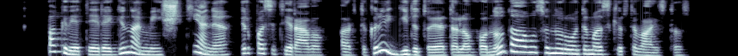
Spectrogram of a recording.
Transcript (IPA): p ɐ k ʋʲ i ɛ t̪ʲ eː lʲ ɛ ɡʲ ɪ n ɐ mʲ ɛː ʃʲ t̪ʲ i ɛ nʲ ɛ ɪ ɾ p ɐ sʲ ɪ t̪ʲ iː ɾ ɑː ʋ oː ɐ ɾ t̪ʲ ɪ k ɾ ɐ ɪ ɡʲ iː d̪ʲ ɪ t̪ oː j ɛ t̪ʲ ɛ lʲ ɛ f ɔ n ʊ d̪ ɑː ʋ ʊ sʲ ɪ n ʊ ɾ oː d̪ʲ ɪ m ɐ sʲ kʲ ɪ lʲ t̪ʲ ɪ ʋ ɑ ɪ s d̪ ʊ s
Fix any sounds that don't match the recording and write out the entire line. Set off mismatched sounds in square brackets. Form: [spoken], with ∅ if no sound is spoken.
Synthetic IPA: p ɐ k ʋʲ i ɛ t̪ʲ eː [ɾʲ] ɛ ɡʲ ɪ n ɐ mʲ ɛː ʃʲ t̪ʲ i ɛ nʲ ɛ ɪ ɾ p ɐ sʲ ɪ t̪ʲ iː ɾ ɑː ʋ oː ɐ ɾ t̪ʲ ɪ k ɾ ɐ ɪ ɡʲ iː d̪ʲ ɪ t̪ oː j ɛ t̪ʲ ɛ lʲ ɛ f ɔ n ʊ d̪ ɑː ʋ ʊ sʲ ɪ n ʊ ɾ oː d̪ʲ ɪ m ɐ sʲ kʲ ɪ [ɾʲ] t̪ʲ ɪ ʋ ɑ ɪ s [t̪] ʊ s

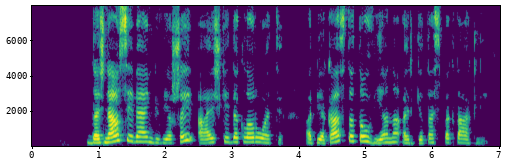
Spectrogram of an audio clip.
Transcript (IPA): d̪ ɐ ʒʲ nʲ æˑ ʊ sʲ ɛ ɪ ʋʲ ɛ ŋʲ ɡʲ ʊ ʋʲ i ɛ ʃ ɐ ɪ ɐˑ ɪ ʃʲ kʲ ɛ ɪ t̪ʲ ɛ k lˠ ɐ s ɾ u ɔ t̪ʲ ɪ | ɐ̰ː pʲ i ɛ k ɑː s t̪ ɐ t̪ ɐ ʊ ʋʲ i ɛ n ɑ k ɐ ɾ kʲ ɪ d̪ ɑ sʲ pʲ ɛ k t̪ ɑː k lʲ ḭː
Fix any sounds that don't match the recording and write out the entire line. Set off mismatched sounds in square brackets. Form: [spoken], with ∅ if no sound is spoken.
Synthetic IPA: d̪ ɐ ʒʲ nʲ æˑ ʊ sʲ ɛ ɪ ʋʲ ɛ ŋʲ ɡʲ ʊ ʋʲ i ɛ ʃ ɐ ɪ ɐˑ ɪ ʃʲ kʲ ɛ ɪ [d̪ʲ] ɛ k lˠ ɐ [∅] ɾ u ɔ t̪ʲ ɪ | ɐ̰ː pʲ i ɛ k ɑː s t̪ ɐ t̪ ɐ ʊ ʋʲ i ɛ n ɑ [ʔ] ɐ ɾ kʲ ɪ [t̪] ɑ sʲ pʲ ɛ k t̪ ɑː k lʲ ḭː

